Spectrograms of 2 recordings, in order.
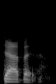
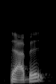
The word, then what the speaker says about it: Dabbit: It's Dabbit. Dabbit? That's right. Dabbit.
